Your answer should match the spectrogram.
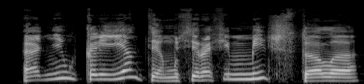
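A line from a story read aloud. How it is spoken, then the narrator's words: Nasty sing-song raven voice. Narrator (Russian): гнусным голоском пропел Чума, в обличье все того же ворона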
